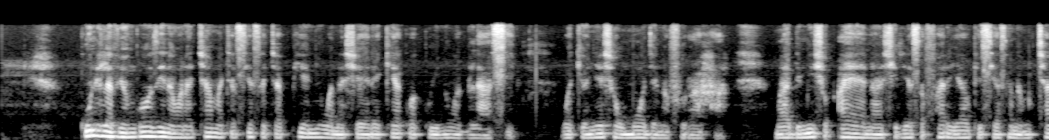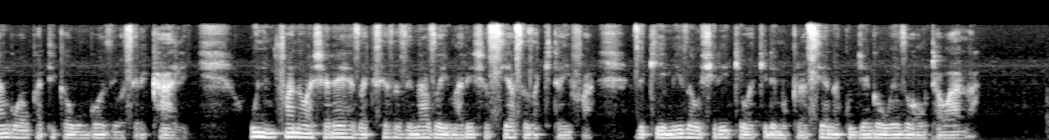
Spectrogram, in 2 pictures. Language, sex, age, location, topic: Swahili, male, 18-24, Kisumu, government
